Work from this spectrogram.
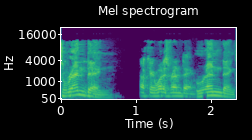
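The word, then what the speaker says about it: rendang: okay what is rendering rending so like in indonesian the pronunciation but you know it's rendering r-e-n-d-e-n-g and basically it's this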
